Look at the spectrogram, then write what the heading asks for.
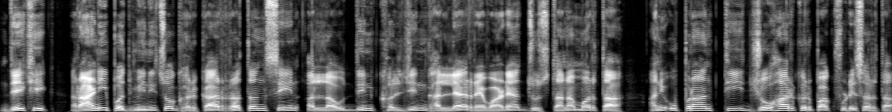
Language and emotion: Goan Konkani, neutral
